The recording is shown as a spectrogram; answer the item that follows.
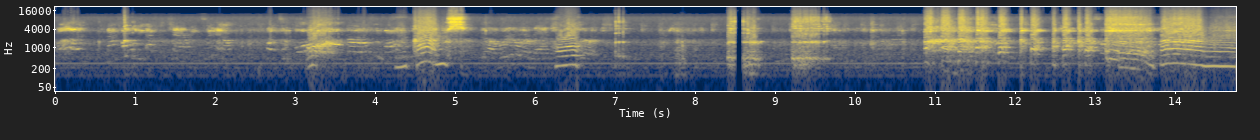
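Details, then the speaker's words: A series of loud, drawn-out burps, some with a rippling, vocal quality, with brief gaps between them; ordinary belching. "Hello, I'm going to do a few more burps for more views and ratings. I'm going to give you more."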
